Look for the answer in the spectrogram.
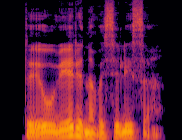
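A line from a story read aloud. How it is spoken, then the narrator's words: Hoarse baritone. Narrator (Russian): Сиплый баритон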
